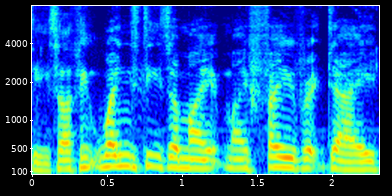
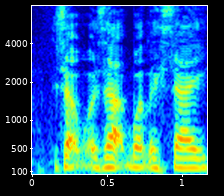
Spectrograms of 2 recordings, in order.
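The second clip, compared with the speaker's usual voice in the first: usual speaking voice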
